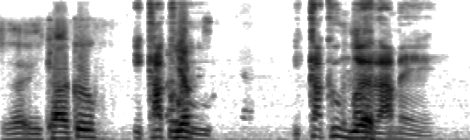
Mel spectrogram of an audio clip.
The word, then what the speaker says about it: Madarame: Ikaku Marame. His last name kind of comes off more like a Spanish name when you say it because the R is rolled. There, yeah. Marame.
